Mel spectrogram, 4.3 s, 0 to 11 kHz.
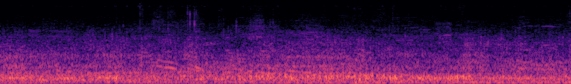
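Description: A Yak-52's nine-cylinder M-14P radial engine and propeller running steadily during an aerobatic manoeuvre.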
